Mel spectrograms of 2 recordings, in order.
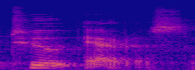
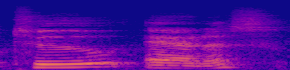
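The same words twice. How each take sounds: First: Said in the usual way. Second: Tú eres drawn out slowly, higher; slow model phrase. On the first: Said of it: "very correct and specific". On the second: Shown as a demonstration. Teacher modelling tú eres slowly for the class. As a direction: spell it out for learners. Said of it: "makes it you".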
